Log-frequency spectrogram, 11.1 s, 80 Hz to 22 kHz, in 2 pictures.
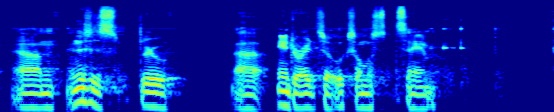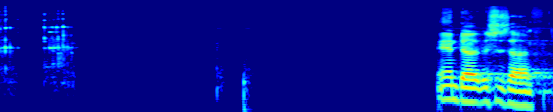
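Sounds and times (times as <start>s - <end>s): glass clinks: 4.3s - 4.8s, 5.5s - 6.4s.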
